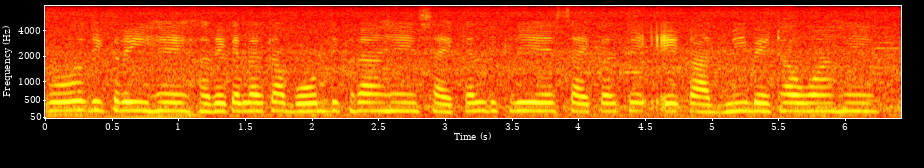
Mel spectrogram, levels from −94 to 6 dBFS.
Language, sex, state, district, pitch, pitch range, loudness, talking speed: Hindi, female, Bihar, Saharsa, 220 Hz, 215-225 Hz, -18 LUFS, 205 wpm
